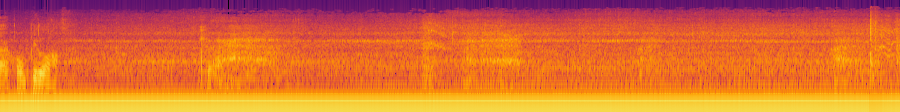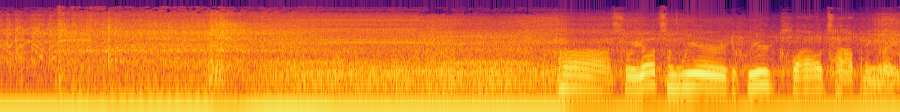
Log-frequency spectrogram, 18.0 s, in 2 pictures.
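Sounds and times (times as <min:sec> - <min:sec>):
motorcycle engine idling: 0:00.0 - 0:18.0
second engine idling: 0:00.4 - 0:18.0.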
